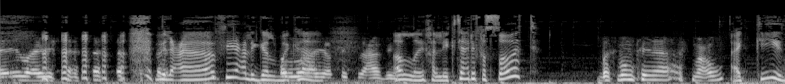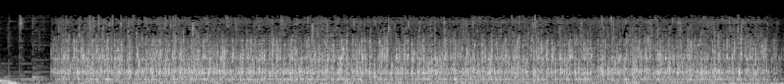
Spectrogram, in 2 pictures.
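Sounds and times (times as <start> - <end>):
laughter: 0.0 - 1.7
speech: 0.0 - 5.4, 6.0 - 9.4
pot of water boiling on a stove: 8.4 - 15.6.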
